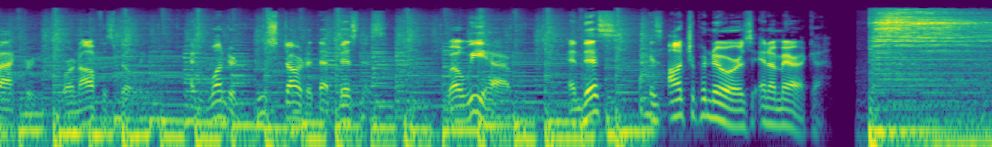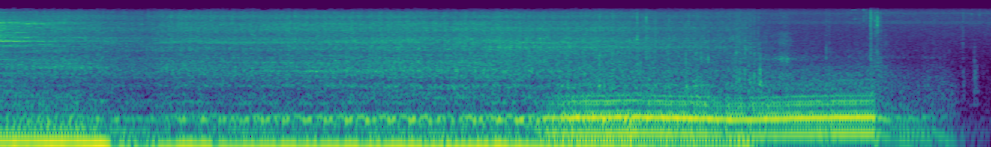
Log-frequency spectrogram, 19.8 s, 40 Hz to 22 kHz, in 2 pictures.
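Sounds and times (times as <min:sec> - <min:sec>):
speech: 0:00.0 - 0:08.3
1987 Ferrari 328 sports car engine droning while driving: 0:09.2 - 0:19.8.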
